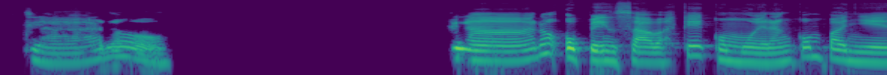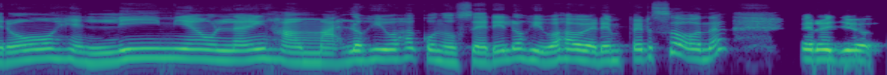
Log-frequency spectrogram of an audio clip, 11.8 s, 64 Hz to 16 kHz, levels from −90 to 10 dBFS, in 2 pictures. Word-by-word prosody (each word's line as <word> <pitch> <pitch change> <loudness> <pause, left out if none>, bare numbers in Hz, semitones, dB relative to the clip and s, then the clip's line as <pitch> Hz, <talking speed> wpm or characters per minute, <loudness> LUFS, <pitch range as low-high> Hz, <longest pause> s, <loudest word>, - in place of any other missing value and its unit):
Claro. 160 -4 -7 1.8
Claro, 195 - +3
o 230 -1 +7
pensabas 170 -3 +1
que 275 -1 0
como 180 -7 -4
eran 160 +3 -3
compañeros 200 -2 -2
en 200 -5 -6
línea, 220 +6 -1
online, 200 +2 0
jamás 165 -3 -3
los 195 0 +2
ibas 210 +1 +1
a 235 - -4
conocer 170 -5 -2
y 190 - 0
los 225 +1 -2
ibas 185 0 0
a 215 - +2
ver 190 -3 +4
en 185 +1 -1
persona, 225 - -1 0.5
pero, 210 0 +5
yo 200 -1 +4
195 Hz, 125 wpm, -23 LUFS, 170-215 Hz, 1.8 s, o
